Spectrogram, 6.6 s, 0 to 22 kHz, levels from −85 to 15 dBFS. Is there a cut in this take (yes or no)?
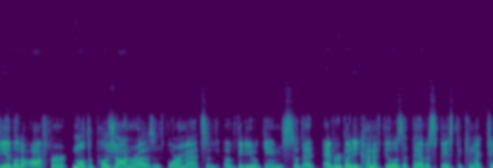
no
